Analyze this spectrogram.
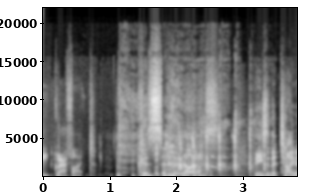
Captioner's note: cackles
